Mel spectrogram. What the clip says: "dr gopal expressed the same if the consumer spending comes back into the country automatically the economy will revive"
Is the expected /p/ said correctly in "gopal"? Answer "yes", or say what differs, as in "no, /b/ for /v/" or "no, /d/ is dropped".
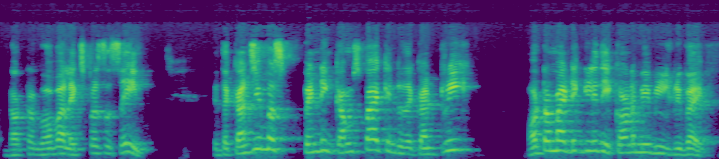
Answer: no, /b/ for /p/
